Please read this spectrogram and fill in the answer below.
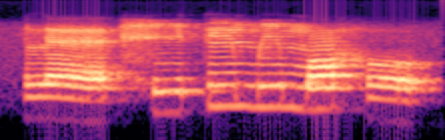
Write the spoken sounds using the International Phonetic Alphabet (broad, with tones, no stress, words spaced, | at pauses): lɛ˨ | hi˨tĩ˧mi˧ mɔ˧ho˨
